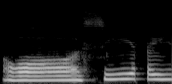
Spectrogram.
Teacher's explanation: وَمِن شَرِّ، شَرِّ غاسق، غین جو ہے وہ موٹا حرف ہے، اور غین ادنیٰ الحلق سے ادا ہوتا ہے۔ الف خالی، اس سے پہلے فتحہ الف مد بن رہی ہے، اس کو 2 حرکات برابر لمبا کریں گے۔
